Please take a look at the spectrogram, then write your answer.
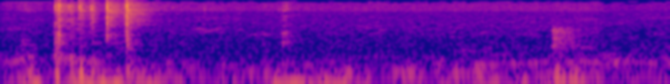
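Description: A quick burst of faint computer keyboard typing, several soft clicks in rapid succession, followed by a couple of isolated taps against a quiet, hushed background.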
